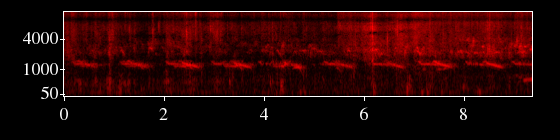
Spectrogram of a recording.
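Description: A bird calling steadily: short, falling notes repeated about twice a second, over faint rustling and crackling in dry grass as goats graze.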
